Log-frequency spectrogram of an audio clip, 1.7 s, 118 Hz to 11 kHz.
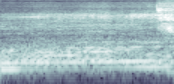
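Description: A KTM X-BOW GT2 race car in the Assetto Corsa racing game, its engine holding a loud, steady, buzzing drone close up, with a brief change in tone near the end and nobody talking.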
